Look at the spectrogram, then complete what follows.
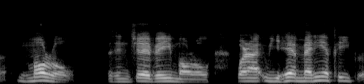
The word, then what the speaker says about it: Morrell: and actually writing down it's Morrell as in M-O-R-A-L and not Morrell with a score on the, with the underline on the L.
